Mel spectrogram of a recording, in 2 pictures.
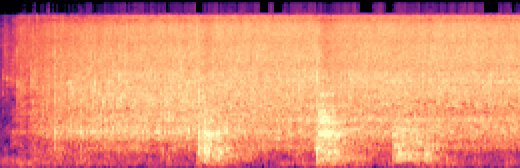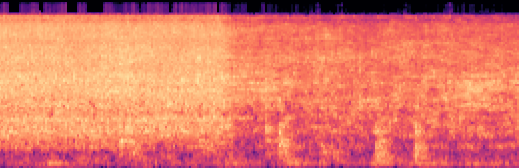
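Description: Spring onions frying in a pan for a tomato and onion-leaf curry, giving a steady loud sizzling hiss with a few clatters of stirring, easing slightly near the end.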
